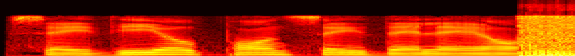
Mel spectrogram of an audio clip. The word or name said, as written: Zedillo Ponce de Leon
